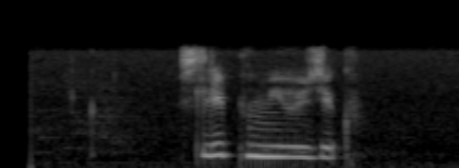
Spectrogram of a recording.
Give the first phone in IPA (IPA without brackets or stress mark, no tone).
s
